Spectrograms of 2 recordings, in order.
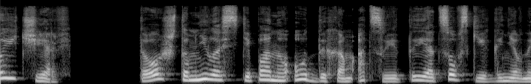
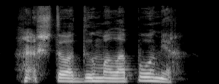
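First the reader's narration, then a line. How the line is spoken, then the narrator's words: Smug grunt. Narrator (Russian): Хмыкнул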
